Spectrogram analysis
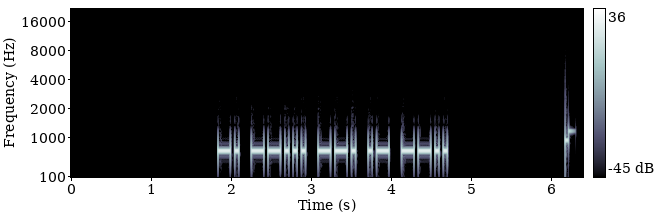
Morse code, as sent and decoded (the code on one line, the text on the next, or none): -. --... --. .- --..
N7GAZ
